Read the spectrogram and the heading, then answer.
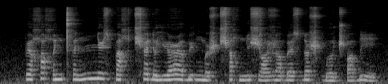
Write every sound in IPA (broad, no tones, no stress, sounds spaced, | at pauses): p ʏ χ ʊ χ y ɲ t̪ʰ ə nː y z p ɐ χ t͡ɕʰ œ ɗ ʊ j y ʕ ʊ ɓ y ŋ͡m o ʂ t͡ɕʰ ə χ ɲ ʊ ɕ ɔ ɮ ɔ ɓ œ z ɗ ɔ ʂ ɡ͡b o t͡ʃʼ ɔ ɓ i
